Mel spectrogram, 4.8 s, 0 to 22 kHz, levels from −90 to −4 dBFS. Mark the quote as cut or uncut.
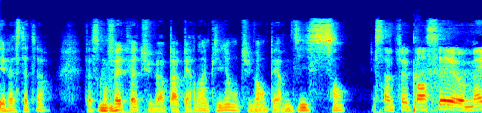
cut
